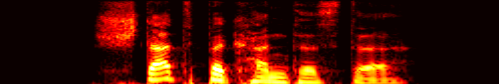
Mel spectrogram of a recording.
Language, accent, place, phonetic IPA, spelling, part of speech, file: German, Germany, Berlin, [ˈʃtatbəˌkantəstə], stadtbekannteste, adjective, De-stadtbekannteste.ogg
- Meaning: inflection of stadtbekannt: 1. strong/mixed nominative/accusative feminine singular superlative degree 2. strong nominative/accusative plural superlative degree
